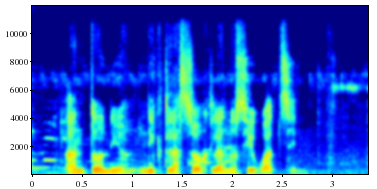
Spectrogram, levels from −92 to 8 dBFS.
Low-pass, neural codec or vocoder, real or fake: 10.8 kHz; autoencoder, 48 kHz, 128 numbers a frame, DAC-VAE, trained on Japanese speech; fake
